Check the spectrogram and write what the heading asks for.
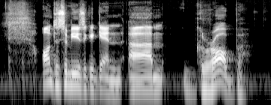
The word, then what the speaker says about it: Grab: Grob. I'm assuming it's pronounced Grob because you have the umlaut on the A. It's spelled Grab. But anyway, let's go with Grob.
